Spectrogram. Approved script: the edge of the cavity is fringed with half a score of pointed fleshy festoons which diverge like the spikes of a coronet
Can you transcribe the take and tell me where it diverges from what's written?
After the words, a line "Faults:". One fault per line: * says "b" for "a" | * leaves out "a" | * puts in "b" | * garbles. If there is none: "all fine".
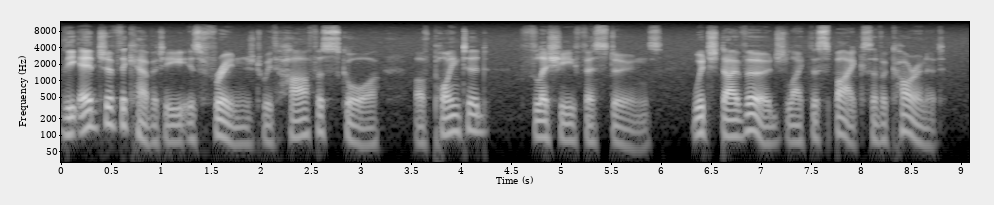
the edge of the cavity is fringed with half a score of pointed fleshy festoons which diverge like the spikes of a coronet
Faults:
all fine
